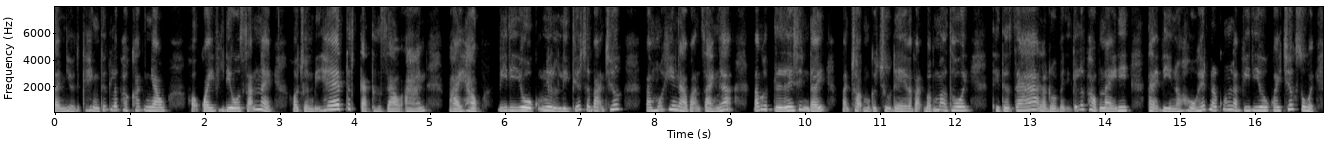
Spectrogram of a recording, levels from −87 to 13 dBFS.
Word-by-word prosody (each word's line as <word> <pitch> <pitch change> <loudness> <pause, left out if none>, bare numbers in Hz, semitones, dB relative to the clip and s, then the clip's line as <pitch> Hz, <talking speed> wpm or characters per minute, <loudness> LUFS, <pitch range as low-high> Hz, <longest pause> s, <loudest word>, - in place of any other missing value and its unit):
là 215 - +4
nhiều 195 -1 -2
những - - -10
cái 245 - -9
hình 215 -5 0
thức 280 +2 -7
lớp 275 -1 -1
học 250 -4 -4
khác 255 +2 -7
nhau, 235 -2 +2 0.2
họ - - -5
quay 215 -1 +3
video 220 -4 +4
sẵn 310 - +1
này, 250 -9 +3 0.2
họ 220 - -2
chuẩn 205 -6 -2
bị - - -5
hết 310 +6 +5
tất 355 0 -7
cả 185 -2 0
từ 185 -3 -5
giáo 170 -1 0
án, 195 +2 -2 0.3
bài 180 -3 +2
học, 200 -3 +1 0.2
video 230 0 +5
cũng - - -1
như 255 - +6
là 210 - +2
lý 190 -1 0
thuyết 275 - -2
cho 265 - -1
bạn 245 -1 -2
trước. 330 +2 -1 0.3
Và 230 - +1
mỗi 240 +5 0
khi 310 +1 +1
nào 245 -8 +2
bạn - - -4
rảnh 200 -3 -1
á, 285 +3 +1 0.3
bạn 270 - 0
có 300 - +1
lên 235 +2 +6
trên 300 - 0
đấy 220 +1 +2 0.2
bạn - - -5
chọn 245 -4 -2
một 210 - -2
cái 205 - -2
chủ 205 0 -2
đề 195 -2 0
và 190 - -2
bạn - - -3
bấm 200 +7 0
vào 270 -2 -1
thôi. 255 0 +3 0.3
Thì 230 - -2
thực 215 -2 -1
ra 250 - +2
á, 295 +1 +2
là 210 - 0
đối 195 -2 0
với 210 - -4
những - - -14
cái 240 - -3
lớp 315 - -3
học 250 -7 0
này 205 -2 +2
đi, 240 +1 +3 0.2
tại 225 -6 0
vì 200 -3 +2
nó 180 0 0
hầu 210 -1 -1
hết 285 +7 0
nó 275 - +2
cũng 290 +3 -3
là 275 -3 +2
video 245 0 +3
quay 245 -2 0
trước 325 +6 -2
rồi, 250 - +3
230 Hz, 295 wpm, -25 LUFS, 205-260 Hz, 0.3 s, như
